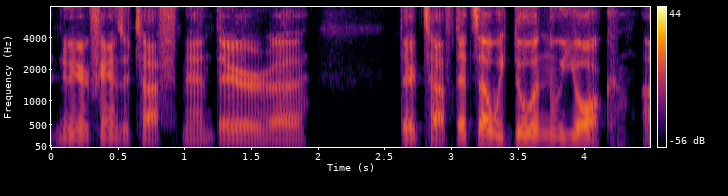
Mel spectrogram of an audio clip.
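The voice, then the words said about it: Put-on New York accent, done badly. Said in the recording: “I apologize if that was a terrible accent, but that is kind of how they do it in New York.”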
